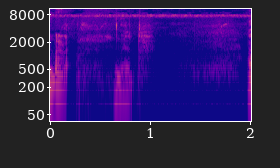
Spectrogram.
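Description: Crickets trilling in one steady high-pitched tone throughout, with a few short words of a man's speech at the start and again just under a second in.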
